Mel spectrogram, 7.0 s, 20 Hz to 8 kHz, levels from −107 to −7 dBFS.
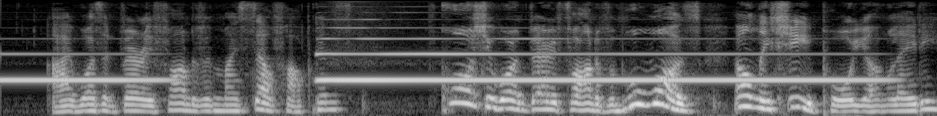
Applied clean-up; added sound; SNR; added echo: none; Wind instrument, woodwind instrument; 1 dB; reverberation time 0.2 s.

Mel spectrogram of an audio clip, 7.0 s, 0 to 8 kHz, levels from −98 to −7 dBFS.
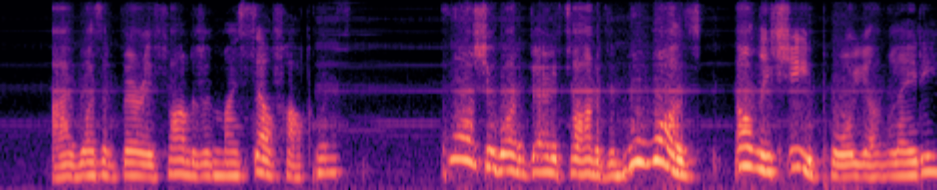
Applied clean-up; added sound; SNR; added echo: neural separator model SepFormer DNS4.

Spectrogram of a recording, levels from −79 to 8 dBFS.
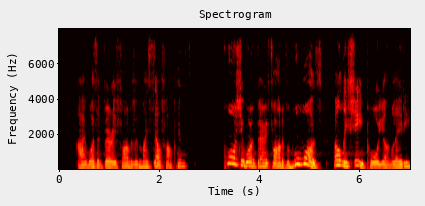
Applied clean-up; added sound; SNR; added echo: neural mask model DeepFilterNet 3.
